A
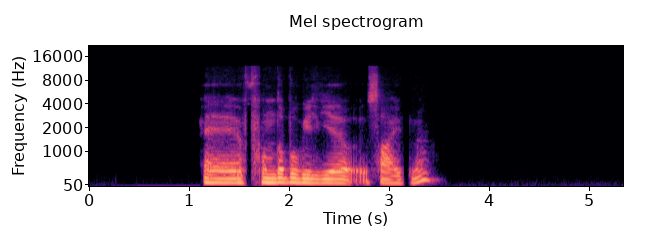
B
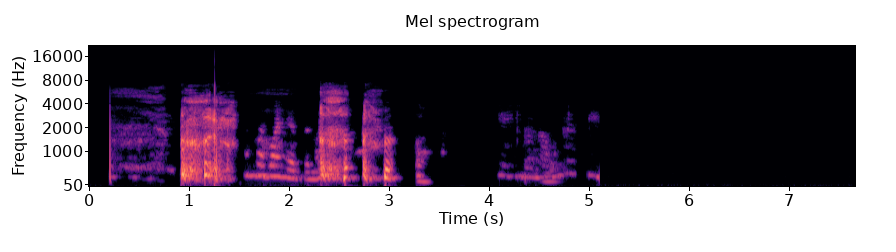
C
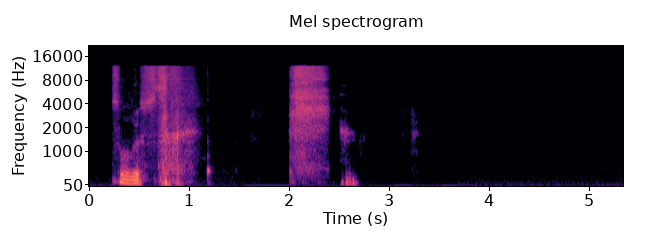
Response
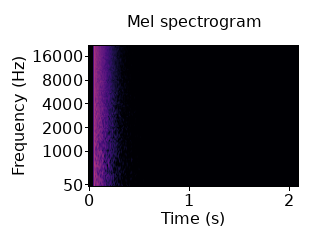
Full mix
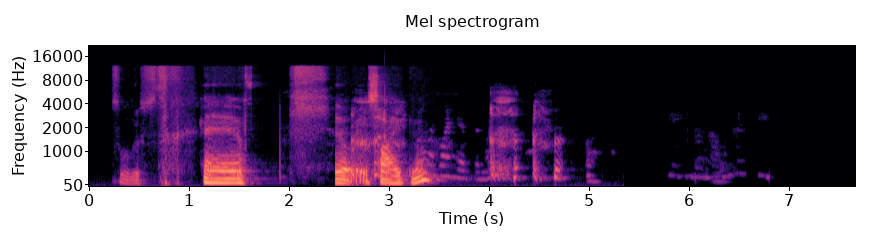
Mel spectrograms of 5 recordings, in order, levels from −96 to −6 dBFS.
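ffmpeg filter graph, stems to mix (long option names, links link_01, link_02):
-filter_complex "[0:a]acompressor=threshold=-23dB:ratio=2,volume=-0.5dB,asplit=3[link_01][link_02][link_03];[link_01]atrim=end=1.62,asetpts=PTS-STARTPTS,afade=type=out:start_time=1.616:duration=0.004:curve=hsin[link_04];[link_02]atrim=start=1.62:end=2.46,asetpts=PTS-STARTPTS,volume=0[link_05];[link_03]atrim=start=2.46,asetpts=PTS-STARTPTS,afade=type=in:duration=0.004:curve=hsin[link_06];[link_04][link_05][link_06]concat=n=3:v=0:a=1,asplit=2[link_07][link_08];[link_08]volume=-10.5dB[link_09];[1:a]adelay=1700,volume=-12.5dB,asplit=2[link_10][link_11];[link_11]volume=-17dB[link_12];[2:a]volume=-11.5dB,asplit=2[link_13][link_14];[link_14]volume=-15dB[link_15];[3:a]atrim=start_sample=2205[link_16];[link_09][link_12][link_15]amix=inputs=3:normalize=0[link_17];[link_17][link_16]afir=irnorm=-1:irlink=0[link_18];[link_07][link_10][link_13][link_18]amix=inputs=4:normalize=0,aexciter=amount=2.2:drive=3.2:freq=3500"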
